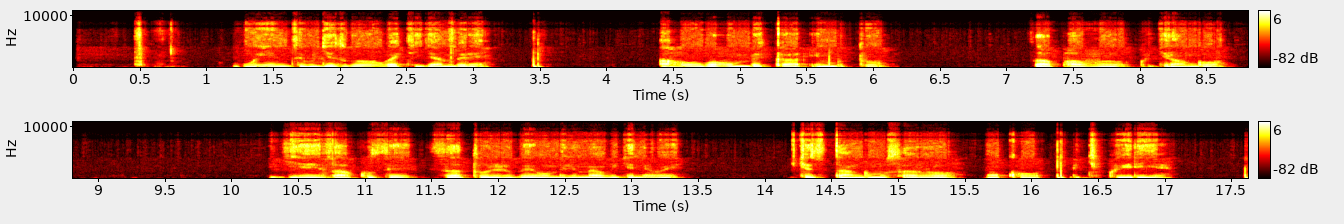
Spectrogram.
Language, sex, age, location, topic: Kinyarwanda, female, 25-35, Huye, agriculture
